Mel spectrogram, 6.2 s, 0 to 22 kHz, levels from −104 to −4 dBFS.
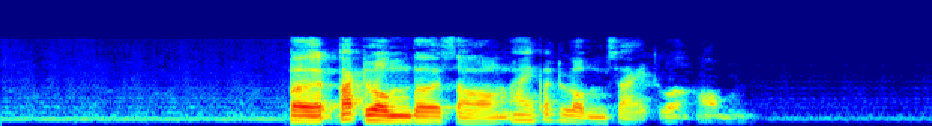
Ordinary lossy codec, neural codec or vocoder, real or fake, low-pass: none; codec, 16 kHz, 2 kbps, FreqCodec, larger model; fake; 7.2 kHz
